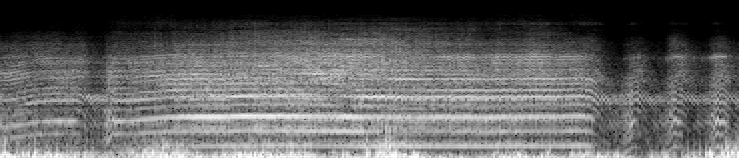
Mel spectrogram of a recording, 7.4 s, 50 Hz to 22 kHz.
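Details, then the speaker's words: O.S. 21 TM nitro engine from a used Traxxas Revo, long stored, carburetor cleaned: buzzy tone at steady revs with mushy smoky edge; really rich, high-speed needle leaned 6 hours, still rich, then another 3 hours. "TSM it's real rich [Music] [Applause] I think I leaned a high speed about 6 hours screwed in the high speed of 6 hours [Music] still really rich"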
